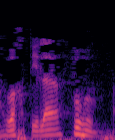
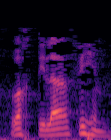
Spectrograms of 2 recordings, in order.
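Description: First: The ending is pronounced with u: -uhum. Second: The ending is pronounced with i: -ihim. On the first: Merely opposing the prophets caused their ruin. "jika kita menjadikannya harakat dhammah" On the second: Frequently opposing the prophets caused their ruin. "bisa dibaca dengan kasrah"

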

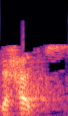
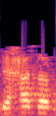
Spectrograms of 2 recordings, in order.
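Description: First: The s has no vowel after it. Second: The s is followed by a short vowel. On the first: It means sufficient. The speaker calls it wrong. "ولا تقل بحد" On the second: It means according to the amount. The speaker calls it right. "وقل بحسب"

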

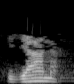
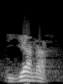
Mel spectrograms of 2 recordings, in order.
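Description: First: The middle a vowel is held long. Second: The middle a vowel is short. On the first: "có dấu ngang thì giữa A này kéo dài" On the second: "Nếu không có dấu ngang thì đọc dhyana"

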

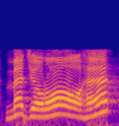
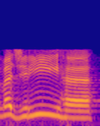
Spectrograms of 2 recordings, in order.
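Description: First: The long vowel is a pure open a. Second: The long vowel is a pure i. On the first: "ما بنقولش مجراها" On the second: "ولا بقول مجريها"

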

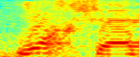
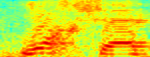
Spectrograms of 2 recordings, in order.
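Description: First: The second consonant is a voiceless, scraping kha. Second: The second consonant is a voiceless, scraping kha.

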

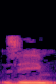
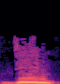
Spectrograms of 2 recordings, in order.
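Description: First: The word begins with a z sound. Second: The word begins with a clear j sound. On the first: The speaker calls it wrong. "tidak nirozim, zim, apa ini" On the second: The speaker calls it right. "dengan jelas jim"

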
